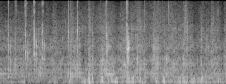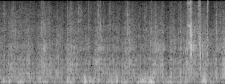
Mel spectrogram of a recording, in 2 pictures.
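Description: A barrel-racing horse being worked in a training arena gallops, its hooves beating a steady, fairly loud clip-clop rhythm throughout, with brief faint voice sounds in the background.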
